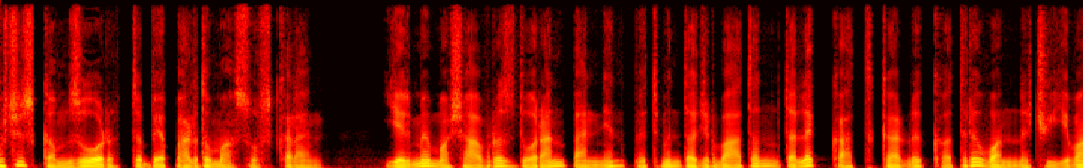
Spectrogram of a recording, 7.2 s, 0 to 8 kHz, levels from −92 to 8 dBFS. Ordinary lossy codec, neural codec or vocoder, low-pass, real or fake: none; codec, 16 kHz, 0.9 kbps, LongCat-Audio-Codec; none; fake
